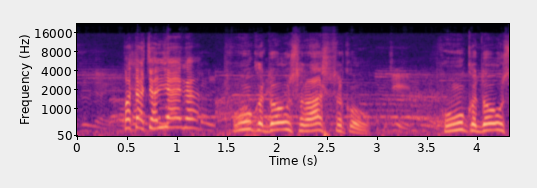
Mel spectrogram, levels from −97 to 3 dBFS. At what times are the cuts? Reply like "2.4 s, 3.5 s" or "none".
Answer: 1.4 s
